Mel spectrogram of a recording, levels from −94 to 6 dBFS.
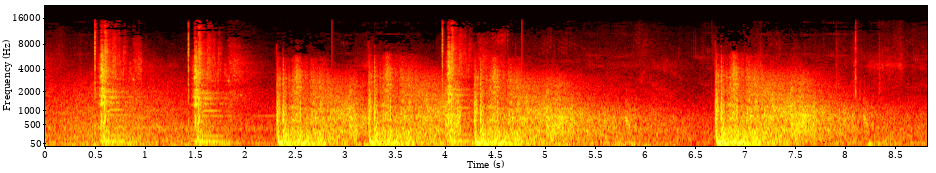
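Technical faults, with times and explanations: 0.96, 2.86, 4.76 and 6.66 s: audio missing between chunks. At each point about a tenth of a second of sound drops out, and the material on either side is joined directly with no silence, so it is heard as an abrupt skip. The skips recur every 1.9 s, which fits 2.0 s chunks with roughly 0.1 s lost at each boundary. The likely cause is the recorder or processor dropping samples while closing one chunk and opening the next.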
